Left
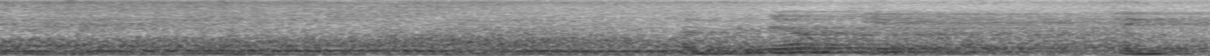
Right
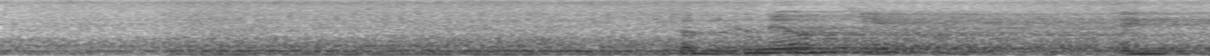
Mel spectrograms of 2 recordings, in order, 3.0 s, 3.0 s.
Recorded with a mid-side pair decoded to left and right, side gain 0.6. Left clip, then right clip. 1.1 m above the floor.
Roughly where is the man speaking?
Ahead right.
